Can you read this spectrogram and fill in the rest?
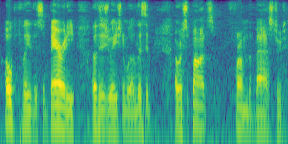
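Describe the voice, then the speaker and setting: A man hosting a let's play, reading a visual novel aloud with animated, slangy casual asides. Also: mid-range voice, fast talker, muffled recording, slight background noise. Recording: loud background music. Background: game music.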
